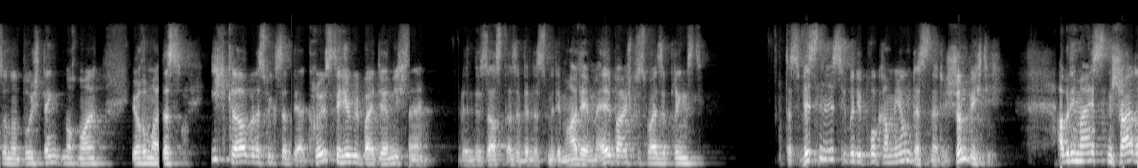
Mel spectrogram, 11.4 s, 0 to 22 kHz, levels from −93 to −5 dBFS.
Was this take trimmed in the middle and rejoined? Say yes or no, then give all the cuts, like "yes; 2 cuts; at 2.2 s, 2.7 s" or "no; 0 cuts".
yes; 2 cuts; at 1.6 s, 4.1 s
